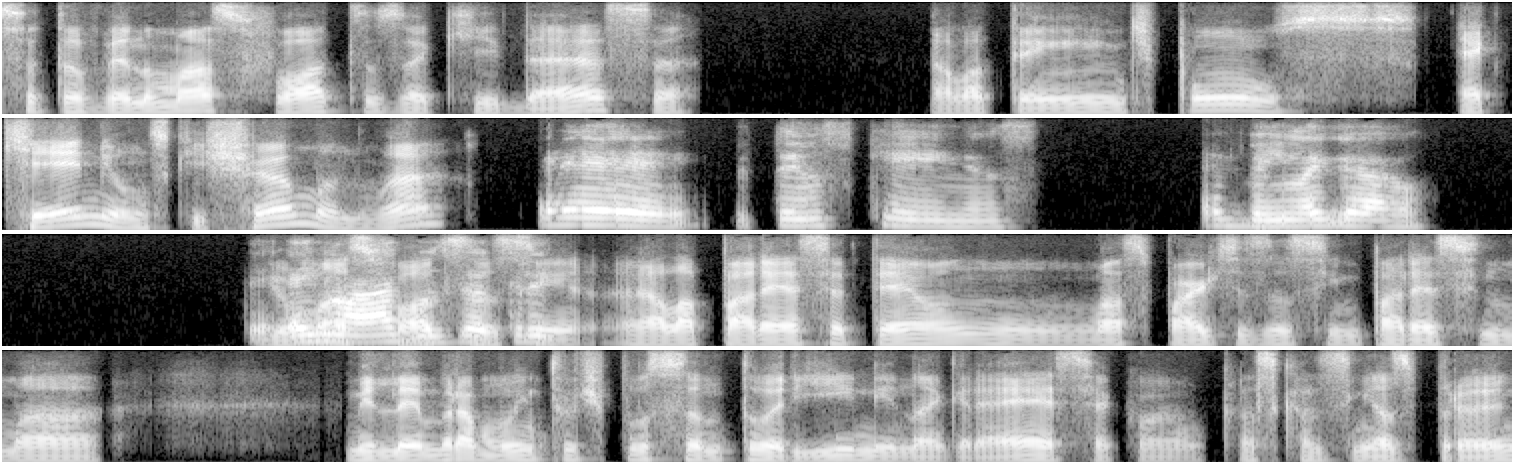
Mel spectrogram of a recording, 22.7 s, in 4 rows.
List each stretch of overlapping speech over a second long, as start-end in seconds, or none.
12.3-13.5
